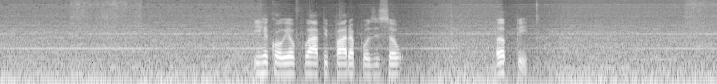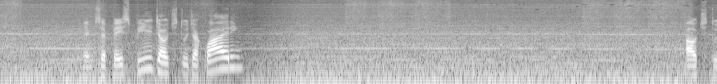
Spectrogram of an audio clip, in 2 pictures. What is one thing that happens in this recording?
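A jet airliner's engines drone steadily from inside the cockpit.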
